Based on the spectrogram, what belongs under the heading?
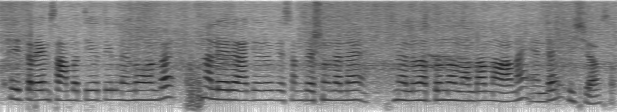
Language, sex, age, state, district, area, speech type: Malayalam, female, 60+, Kerala, Pathanamthitta, rural, spontaneous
